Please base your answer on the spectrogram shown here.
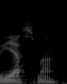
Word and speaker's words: Yethma: They spell it as Yethma, like with a th, the Yethma, but they pronounce it as Yesma, which is much easier to pronounce.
